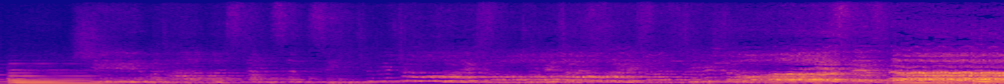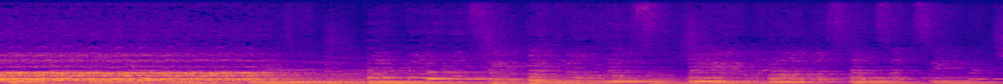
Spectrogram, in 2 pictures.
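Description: Women's choir singing with piano accompaniment, swelling to its loudest about seven seconds in, with low piano notes underneath in the later part.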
